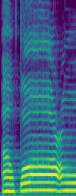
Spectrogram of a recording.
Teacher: ain yang baris dhammah kita panjangkan dua harokat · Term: mad tabi'i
